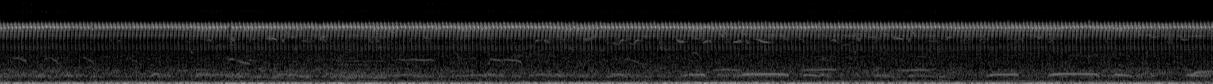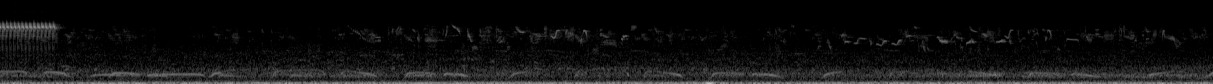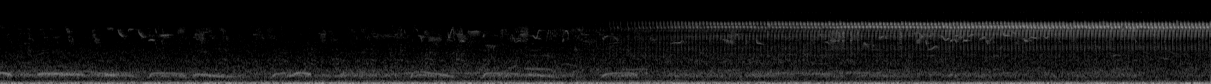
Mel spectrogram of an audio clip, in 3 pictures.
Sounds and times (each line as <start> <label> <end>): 0.0 grasshopper warbler 12.8
0.0 background noise 36.3
30.1 grasshopper warbler 36.3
